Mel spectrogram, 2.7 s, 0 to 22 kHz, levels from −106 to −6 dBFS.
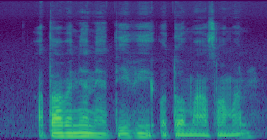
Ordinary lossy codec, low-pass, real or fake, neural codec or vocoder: none; none; real; none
